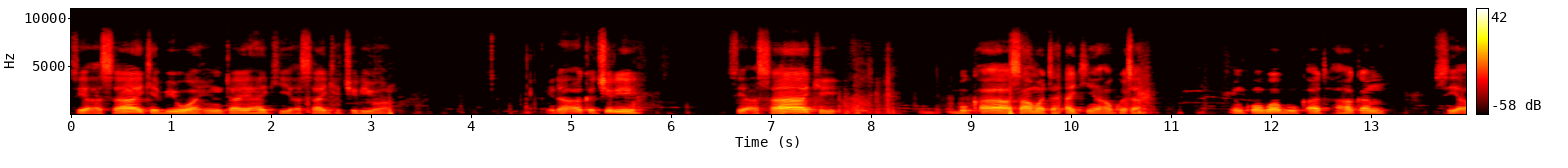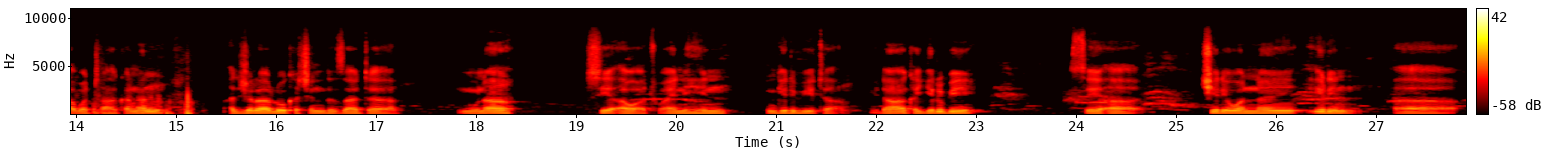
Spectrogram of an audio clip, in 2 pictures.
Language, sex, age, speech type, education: Hausa, male, 15-29, spontaneous, primary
